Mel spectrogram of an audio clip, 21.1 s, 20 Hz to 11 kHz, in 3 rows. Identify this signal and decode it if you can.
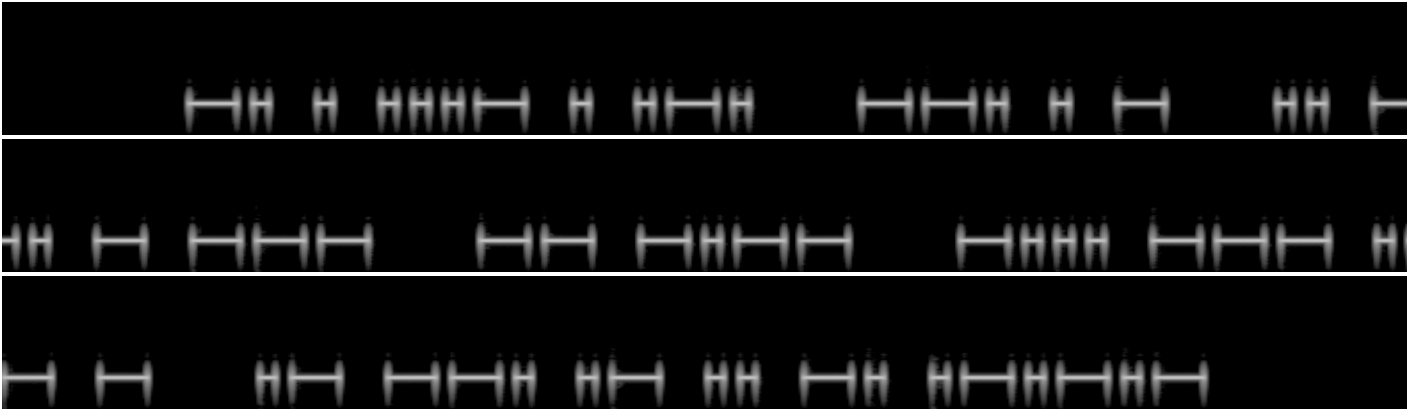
Morse code, heard as a keyed tone, about 15 wpm, 700 Hz. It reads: NEVER GET INTO MY BOAT AGAIN.
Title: Sentences from Top 1000 Words - Review Part 3 - 15wpm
